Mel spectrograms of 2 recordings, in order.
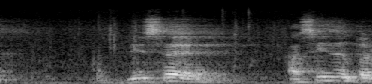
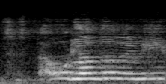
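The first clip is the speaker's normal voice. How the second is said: put-on complaining child; 9 semitones higher than usual. Son complains, crying.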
